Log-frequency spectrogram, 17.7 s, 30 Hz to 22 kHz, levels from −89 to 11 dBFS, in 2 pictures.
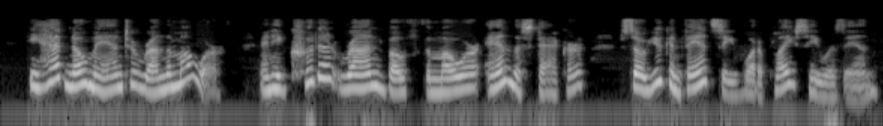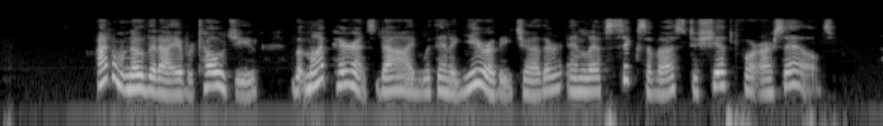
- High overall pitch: Yes, high, 215 Hz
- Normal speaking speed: Yes, average, 185 wpm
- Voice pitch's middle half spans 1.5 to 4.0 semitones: No, wide, 5.6 semitones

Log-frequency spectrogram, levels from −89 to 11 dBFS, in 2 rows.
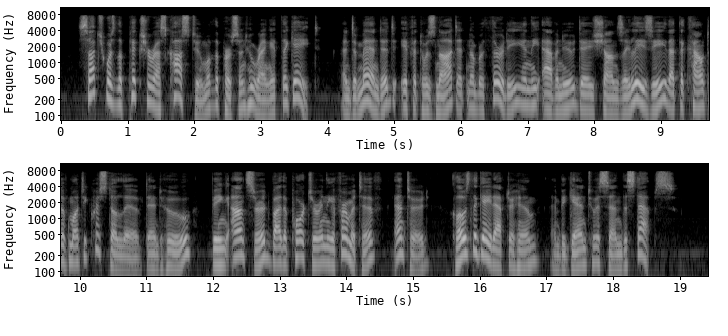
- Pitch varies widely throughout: Yes, wide, 6.6 semitones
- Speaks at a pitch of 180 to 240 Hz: No, medium, 140 Hz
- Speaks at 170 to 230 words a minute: Yes, average, 175 wpm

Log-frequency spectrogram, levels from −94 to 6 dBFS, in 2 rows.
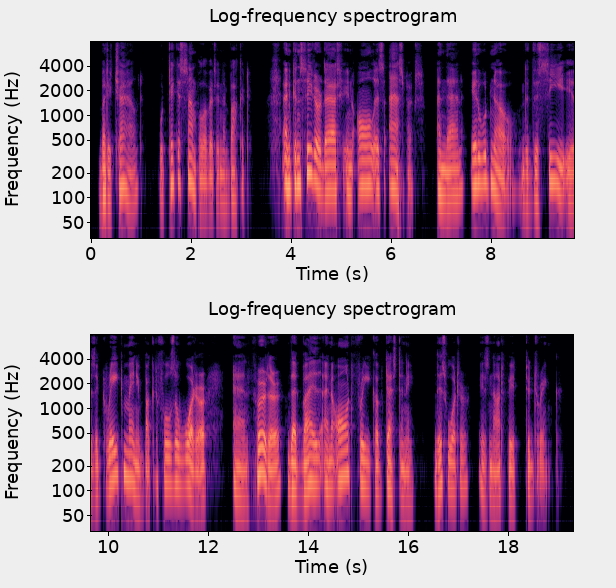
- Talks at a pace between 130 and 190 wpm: Yes, average, 155 wpm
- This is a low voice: Yes, low, 115 Hz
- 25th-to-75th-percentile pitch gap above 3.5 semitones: Yes, wide, 5.6 semitones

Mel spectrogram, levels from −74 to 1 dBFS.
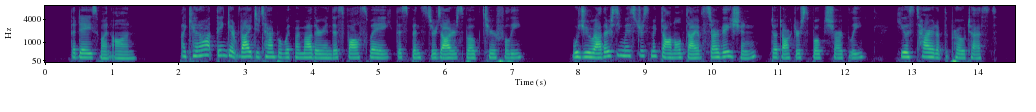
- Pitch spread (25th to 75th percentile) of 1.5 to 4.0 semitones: Yes, average, 3.4 semitones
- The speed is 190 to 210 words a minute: No, average, 175 wpm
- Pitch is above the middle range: No, medium, 175 Hz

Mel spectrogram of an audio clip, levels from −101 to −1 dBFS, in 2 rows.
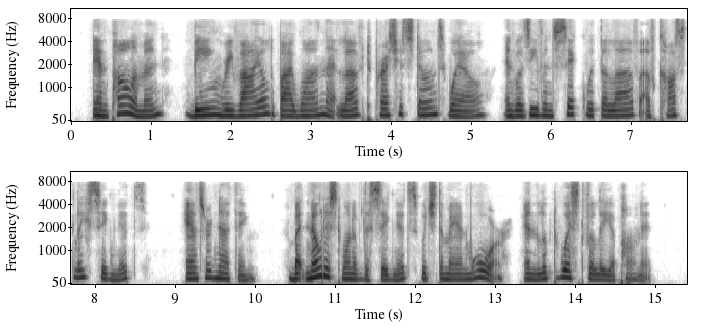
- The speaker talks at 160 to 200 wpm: No, average, 150 wpm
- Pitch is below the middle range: No, medium, 170 Hz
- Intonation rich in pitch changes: No, average, 3.0 semitones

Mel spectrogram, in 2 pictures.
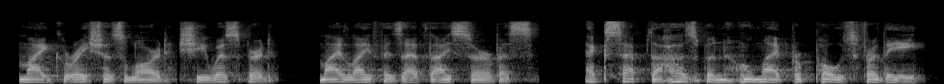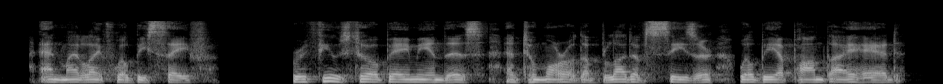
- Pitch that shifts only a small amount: Yes, narrow, 1.5 semitones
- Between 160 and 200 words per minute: No, slow, 135 wpm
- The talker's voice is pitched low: Yes, low, 110 Hz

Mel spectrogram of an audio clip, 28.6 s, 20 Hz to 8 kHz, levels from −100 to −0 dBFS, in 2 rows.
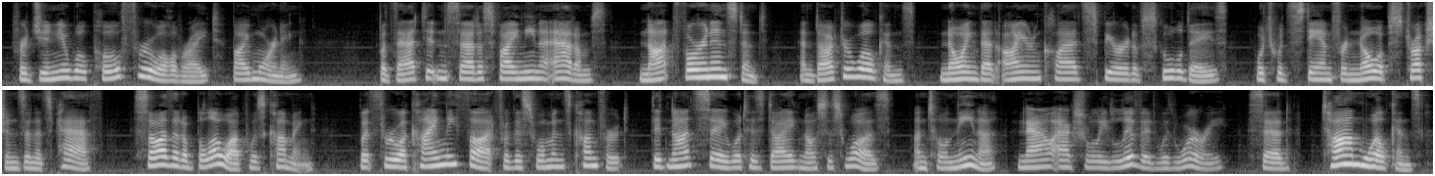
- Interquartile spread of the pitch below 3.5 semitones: No, average, 4.0 semitones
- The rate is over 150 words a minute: No, average, 145 wpm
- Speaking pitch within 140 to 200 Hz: Yes, high, 190 Hz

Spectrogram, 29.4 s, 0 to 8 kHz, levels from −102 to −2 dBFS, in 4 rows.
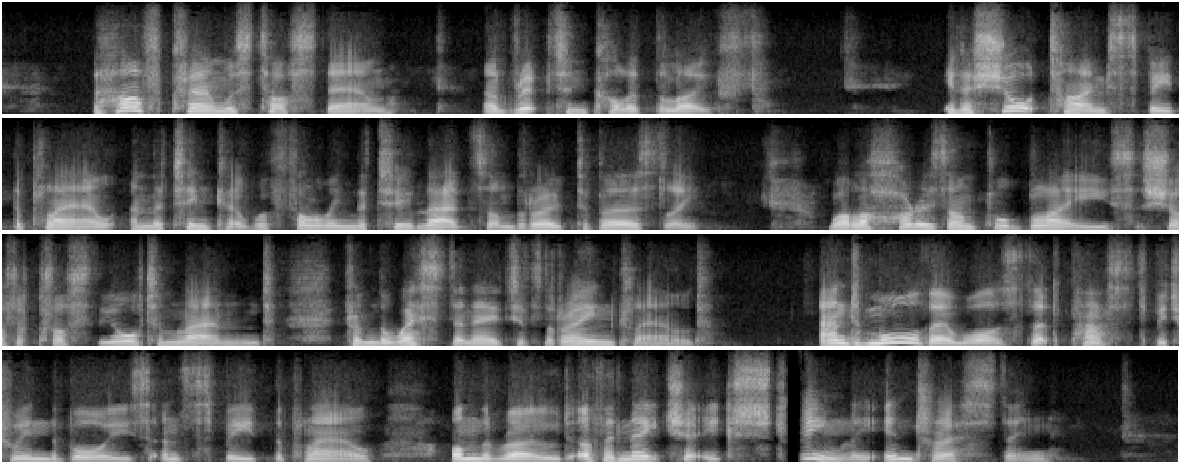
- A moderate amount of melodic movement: No, wide, 6.0 semitones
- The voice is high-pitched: No, medium, 165 Hz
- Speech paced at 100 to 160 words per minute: Yes, average, 145 wpm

